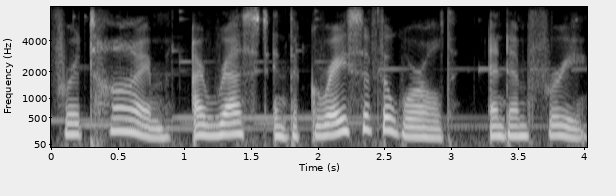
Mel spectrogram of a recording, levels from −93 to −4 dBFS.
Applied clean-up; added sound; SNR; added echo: none; none; none; none.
